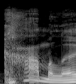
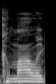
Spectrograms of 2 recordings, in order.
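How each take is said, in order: First: The name is said the insisted-on way. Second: The name is said the everyday way. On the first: The speaker calls it right. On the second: The speaker calls it wrong.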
